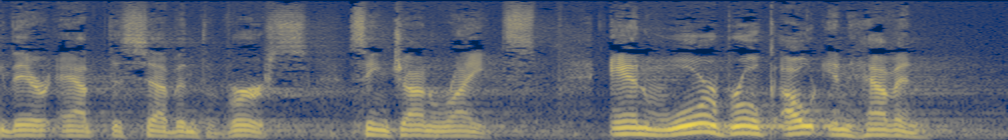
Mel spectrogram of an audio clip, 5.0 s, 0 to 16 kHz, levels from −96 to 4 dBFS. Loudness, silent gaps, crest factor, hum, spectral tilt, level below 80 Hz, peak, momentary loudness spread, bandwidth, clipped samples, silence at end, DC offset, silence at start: -17 LUFS; none; 16 dB; none; -5 dB/octave; -54 dBFS; 0 dBFS; 14 LU; 16 kHz; under 0.1%; 0.3 s; under 0.1%; 0 s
